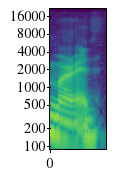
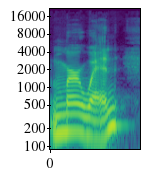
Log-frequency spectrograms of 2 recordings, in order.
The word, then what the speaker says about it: Merwin: today it's my honor I realize I said your last name wrong Kristen Merwin I know her well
